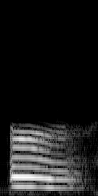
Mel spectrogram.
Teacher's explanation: To make that sound, my tongue is pulling back in my mouth and up a little bit in the middle. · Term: R sound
